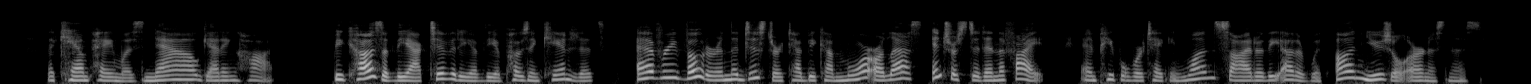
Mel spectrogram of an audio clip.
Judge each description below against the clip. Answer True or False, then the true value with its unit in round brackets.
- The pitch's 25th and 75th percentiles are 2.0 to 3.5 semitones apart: False (4.8 semitones)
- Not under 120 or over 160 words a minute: True (155 wpm)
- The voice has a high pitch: True (195 Hz)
